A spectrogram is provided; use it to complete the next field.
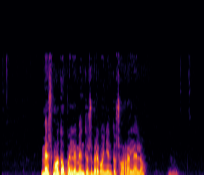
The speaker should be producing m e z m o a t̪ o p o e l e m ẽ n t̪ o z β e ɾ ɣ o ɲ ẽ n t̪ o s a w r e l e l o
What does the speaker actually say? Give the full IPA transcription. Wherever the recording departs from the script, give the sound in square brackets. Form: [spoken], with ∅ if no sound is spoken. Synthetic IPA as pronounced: m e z m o a t̪ o p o e l e m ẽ n t̪ o z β e ɾ ɣ o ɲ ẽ n t̪ o s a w r e l e l o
